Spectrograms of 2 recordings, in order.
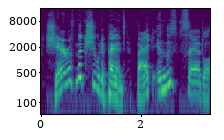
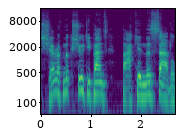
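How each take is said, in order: First: It is said in a put-on accent. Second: It is said in the speaker's plain voice. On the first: "that was awful" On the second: "I said that without an accent"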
